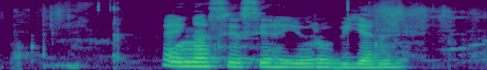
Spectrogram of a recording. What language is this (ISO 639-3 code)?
mas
